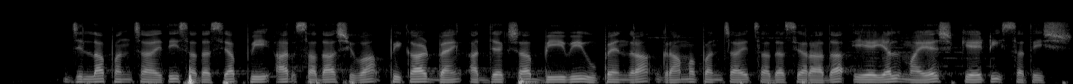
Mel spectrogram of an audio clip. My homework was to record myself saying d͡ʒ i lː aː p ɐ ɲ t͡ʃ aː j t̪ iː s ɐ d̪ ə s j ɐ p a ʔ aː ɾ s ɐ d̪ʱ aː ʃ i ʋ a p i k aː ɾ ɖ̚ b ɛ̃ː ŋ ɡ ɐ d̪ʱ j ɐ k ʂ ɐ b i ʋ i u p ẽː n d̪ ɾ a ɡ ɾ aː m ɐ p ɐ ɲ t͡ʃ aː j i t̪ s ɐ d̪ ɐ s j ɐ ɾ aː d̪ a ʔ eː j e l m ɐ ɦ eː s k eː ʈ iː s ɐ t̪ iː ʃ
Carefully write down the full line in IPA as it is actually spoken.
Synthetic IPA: d͡ʒ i lː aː p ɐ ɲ t͡ʃ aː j t̪ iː s ɐ d̪ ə s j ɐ p i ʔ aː ɾ s ɐ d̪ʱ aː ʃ i ʋ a p i k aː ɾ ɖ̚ b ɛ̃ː ŋ k ɐ d̪ʱ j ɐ k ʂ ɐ b i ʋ i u p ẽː n d̪ ɾ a ɡ ɾ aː m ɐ p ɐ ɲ t͡ʃ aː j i t̪ s ɐ d̪ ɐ s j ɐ ɾ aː d̪ a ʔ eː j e l m ɐ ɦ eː ʃ k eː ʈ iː s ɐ t̪ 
